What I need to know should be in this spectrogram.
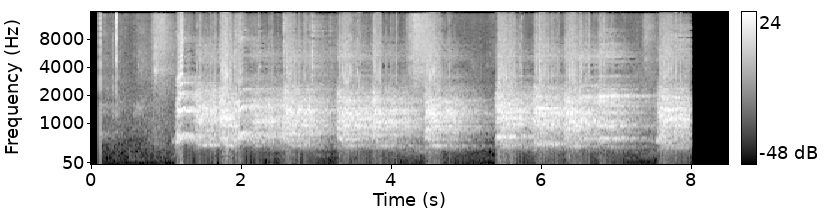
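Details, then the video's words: Dog barking, recorded 4/10/15; loud, drawn-out, harsh barks about a second long come in bursts every one to two seconds, separated by short quieter gaps with a few sharp yips. "The Barking Lot"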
